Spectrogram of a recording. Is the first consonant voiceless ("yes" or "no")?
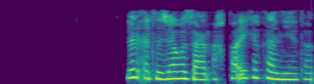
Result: no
